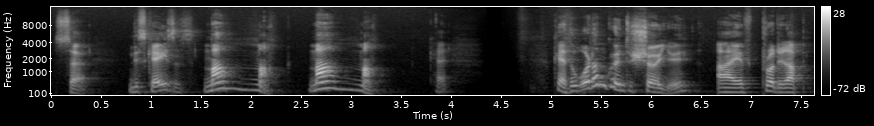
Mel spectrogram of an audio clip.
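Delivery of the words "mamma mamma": mamma with a break before the held m; double m. Shown as a demonstration. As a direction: suspend the first a, then land on the m. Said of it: "take a break in the syllable".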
